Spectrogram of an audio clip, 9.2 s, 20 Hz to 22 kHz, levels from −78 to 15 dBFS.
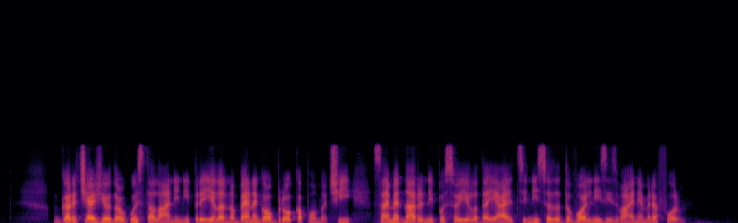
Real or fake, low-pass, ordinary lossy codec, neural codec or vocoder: fake; none; none; codec, 16 kHz, 0.3 kbps, FocalCodec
